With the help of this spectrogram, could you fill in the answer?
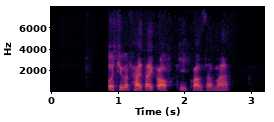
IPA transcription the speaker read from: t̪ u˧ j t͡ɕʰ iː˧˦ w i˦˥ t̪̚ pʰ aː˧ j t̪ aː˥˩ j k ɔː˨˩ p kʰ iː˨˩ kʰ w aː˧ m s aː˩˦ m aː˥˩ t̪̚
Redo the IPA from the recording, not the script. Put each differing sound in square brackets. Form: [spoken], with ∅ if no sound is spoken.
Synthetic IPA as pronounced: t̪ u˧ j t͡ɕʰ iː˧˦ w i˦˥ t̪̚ pʰ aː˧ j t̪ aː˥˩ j k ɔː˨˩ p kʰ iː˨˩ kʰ w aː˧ m s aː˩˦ m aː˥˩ t̪̚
